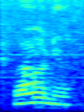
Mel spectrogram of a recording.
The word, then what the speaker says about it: Roanoke: Cherokee Island? No, Roanoke Island. Roanoke. And then the next place they settled was Chesapeake Bay.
